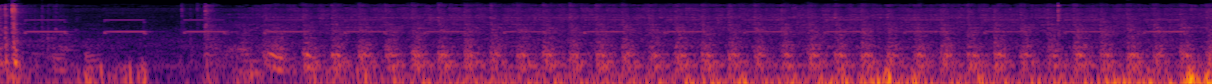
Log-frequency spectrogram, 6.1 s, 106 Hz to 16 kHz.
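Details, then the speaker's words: 2006 Dodge Sprinter, crankshaft position sensor fault blamed, full fuel tank, shut off roadside to read codes: steady low rhythmic starter chug that never catches or gains speed. A fuel issue is also suspected. Crank no start. "I got the client's van, and I decided to shut it off over here just to see what kind of codes would come back, and this thing don't want to start back up."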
